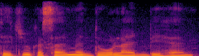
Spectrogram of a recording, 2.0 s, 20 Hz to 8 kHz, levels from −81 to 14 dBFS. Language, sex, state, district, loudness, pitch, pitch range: Hindi, male, Arunachal Pradesh, Papum Pare, -15 LUFS, 125 Hz, 115-130 Hz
